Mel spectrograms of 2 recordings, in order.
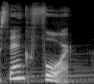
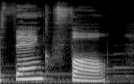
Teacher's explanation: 最后我们再去收音的时候呢，舌尖它是抵在上齿龈这里的 · Shown in: second take · Term: 舌侧音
